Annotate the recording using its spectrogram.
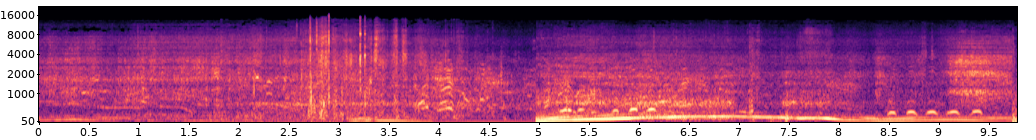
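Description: Tyres crunch and slide on snow.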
